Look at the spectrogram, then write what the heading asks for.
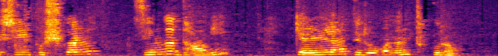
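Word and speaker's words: തിരുവനന്തപുരം: केरला तिरुवनंतपुरम। सो एक बार फिर से मैं सब प्रोनाउंस करिए तिरुवनंतपुरम पुरम तिरुवनंतपुरम ठीक है, थोड़ा डिफिकल्टी होगा थोड़ा ठीक होगा।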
